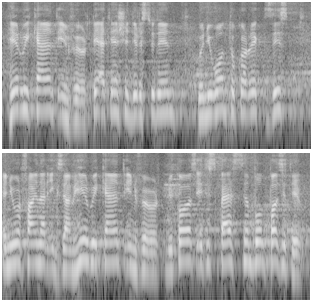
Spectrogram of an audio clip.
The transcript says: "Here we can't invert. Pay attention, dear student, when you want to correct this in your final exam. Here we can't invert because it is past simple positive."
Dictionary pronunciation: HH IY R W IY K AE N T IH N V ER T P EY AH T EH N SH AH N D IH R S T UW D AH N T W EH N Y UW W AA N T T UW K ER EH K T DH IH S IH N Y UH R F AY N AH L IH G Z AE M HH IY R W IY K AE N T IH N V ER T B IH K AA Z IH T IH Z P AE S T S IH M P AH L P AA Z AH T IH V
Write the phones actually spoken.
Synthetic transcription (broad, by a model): HH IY R W IY K AE N T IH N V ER T P EY AH T EH N SH AH N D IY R S T UW D AH N T W EH N Y UW W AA N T T UW K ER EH K T DH IH S IH N Y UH R F AY N AH L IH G Z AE M HH IY R W IY K AE N T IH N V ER T B IH K AA Z IH T IH Z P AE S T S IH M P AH L P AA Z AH T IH V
